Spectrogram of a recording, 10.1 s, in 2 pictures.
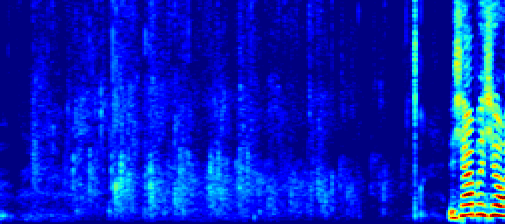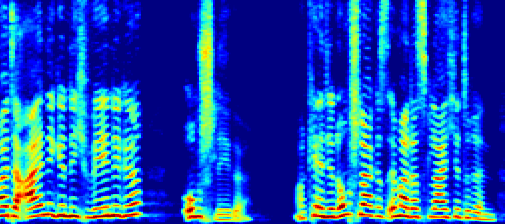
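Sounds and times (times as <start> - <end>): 
audience applause: 0.0 - 4.2
speech: 4.5 - 10.0.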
